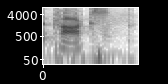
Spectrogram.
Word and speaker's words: Koch: Consider the tiefling the Koch brothers, or Koch brothers, however you say their names. Coke. Cook? No, they're Cox.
